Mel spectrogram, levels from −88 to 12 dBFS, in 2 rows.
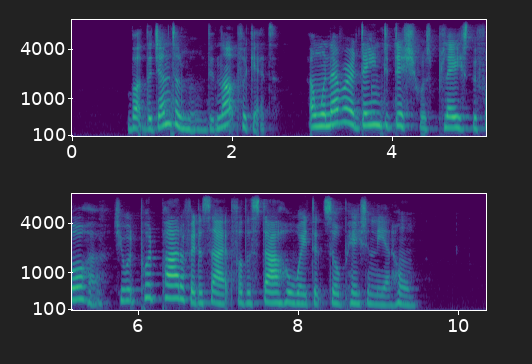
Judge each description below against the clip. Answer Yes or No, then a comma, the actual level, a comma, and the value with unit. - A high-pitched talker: Yes, high, 230 Hz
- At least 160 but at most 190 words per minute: Yes, average, 185 wpm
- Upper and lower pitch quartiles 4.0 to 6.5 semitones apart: Yes, average, 4.4 semitones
